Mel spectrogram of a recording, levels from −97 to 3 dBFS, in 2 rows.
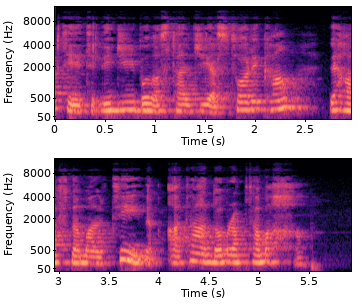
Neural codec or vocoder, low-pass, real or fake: none; 10.8 kHz; real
